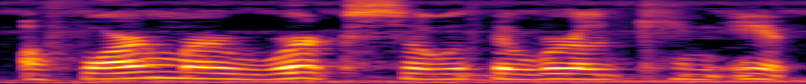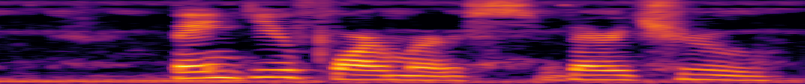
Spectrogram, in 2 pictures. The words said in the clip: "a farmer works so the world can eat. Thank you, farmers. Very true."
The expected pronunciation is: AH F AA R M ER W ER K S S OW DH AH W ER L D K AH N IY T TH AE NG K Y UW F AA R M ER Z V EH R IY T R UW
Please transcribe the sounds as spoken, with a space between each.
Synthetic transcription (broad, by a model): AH F AA R M ER W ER K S S OW DH AH W ER L D K AH N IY T TH AE NG K Y UW F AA R M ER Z V EH R IY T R UW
